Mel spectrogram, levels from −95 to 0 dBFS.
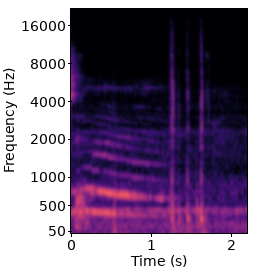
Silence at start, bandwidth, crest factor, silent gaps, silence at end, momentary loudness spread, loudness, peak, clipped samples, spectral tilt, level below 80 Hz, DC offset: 0 s; 17 kHz; 20 dB; none; 0 s; 14 LU; -39 LUFS; -20 dBFS; under 0.1%; -5.5 dB/octave; -60 dBFS; under 0.1%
